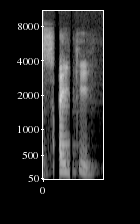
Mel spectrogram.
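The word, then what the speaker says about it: psyche: कुछ वर्ड ऐसे होते हैं जहां पर पी साइलेंट होता है, जैसे साइकी, आत्मा होती है। एस से पहले पी है ना यहाँ, उसके बाद में यहाँ वाई है, साइकी, इसको साइकी बोला जाता है।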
